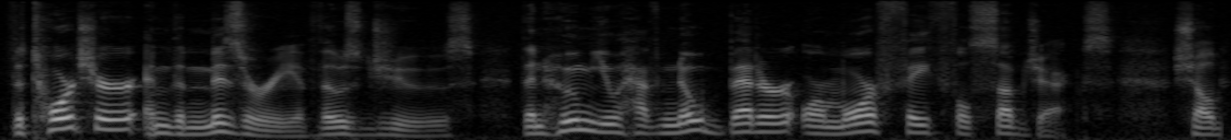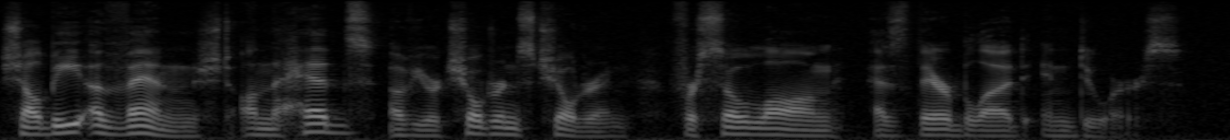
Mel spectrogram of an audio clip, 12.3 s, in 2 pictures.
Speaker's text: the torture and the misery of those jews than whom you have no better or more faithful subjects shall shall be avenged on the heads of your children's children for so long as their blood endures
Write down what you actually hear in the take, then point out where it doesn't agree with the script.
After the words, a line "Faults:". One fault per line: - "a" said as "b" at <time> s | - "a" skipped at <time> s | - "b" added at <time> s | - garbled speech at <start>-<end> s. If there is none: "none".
the torture and the misery of those jews than whom you have no better or more faithful subjects shall shall be avenged on the heads of your children's children for so long as their blood endures
Faults:
none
